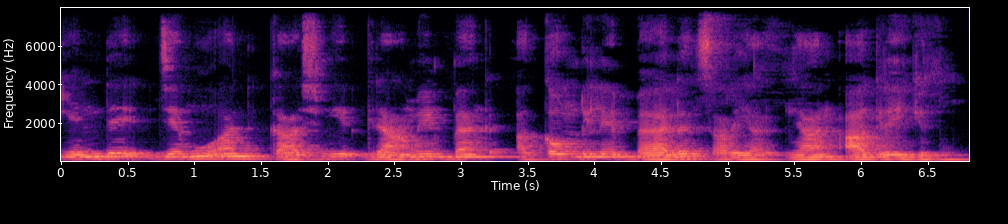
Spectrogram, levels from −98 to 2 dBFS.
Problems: echo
